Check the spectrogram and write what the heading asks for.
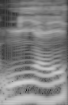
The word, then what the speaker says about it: Miaé: Bon, Miae, ça s'écrit M-I-A-E.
